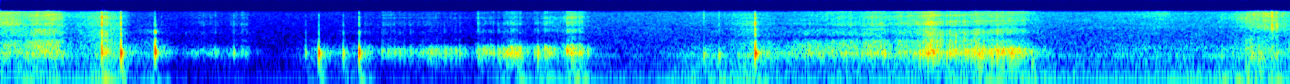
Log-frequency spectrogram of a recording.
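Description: Long nails tap and scratch the printed paper or card cover and the page edges of a thick notebook whose cover shows a goddess illustration. Sharp, quick taps cut through soft, papery scratching centered in the midrange, with brief quiet gaps between bursts.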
